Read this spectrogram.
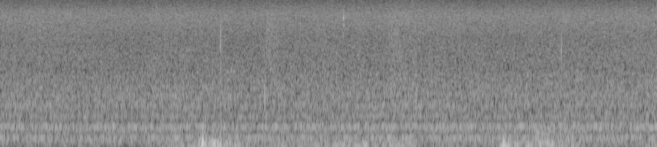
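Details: Honey bees clustered as a bee beard on a man's face in the heat, the same colony hived out of a statue; a steady, dense droning hum holds throughout, broken by a few soft low thumps.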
